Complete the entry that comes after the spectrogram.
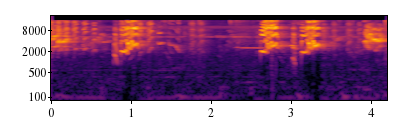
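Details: Wild-sounding jalak rio-rio myna used as a training lure for untrained caged birds: loud grating bursts mixed with short whistles, repeated about every one and a half seconds, over a faint low hum.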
